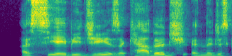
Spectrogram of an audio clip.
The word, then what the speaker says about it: CABG: coronary artery bypass grafting it's pronounced as cabbage a cabg is a cabbage and they just call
